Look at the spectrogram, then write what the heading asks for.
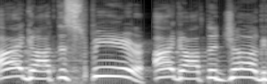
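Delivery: yelling out loudly.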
